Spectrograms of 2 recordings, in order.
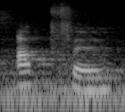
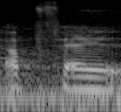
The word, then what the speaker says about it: Apfel: It's Apfel. You take out the second P and you put an F. But the E is more like Apfel.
